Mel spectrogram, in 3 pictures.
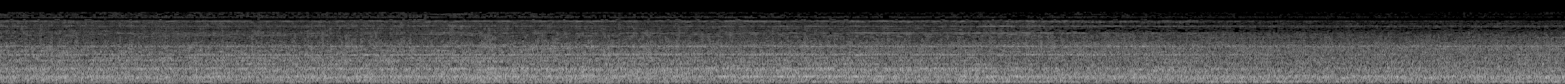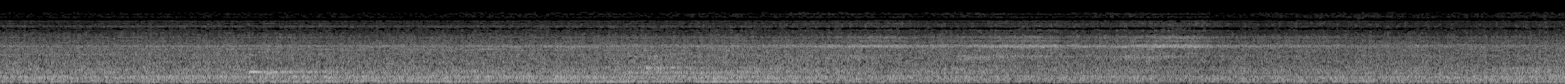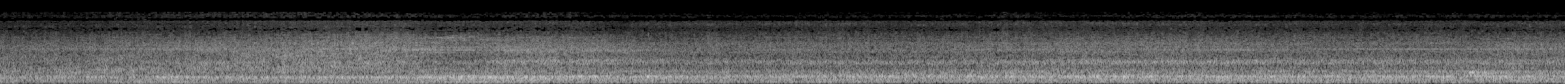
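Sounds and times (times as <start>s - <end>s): faint high whine: 0.0s - 46.9s
low hum: 17.9s - 46.9s.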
